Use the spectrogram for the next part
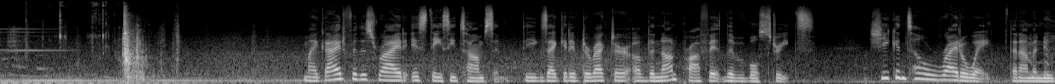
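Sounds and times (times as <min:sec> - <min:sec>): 
bike-share bicycle unlocked from dock in Boston: 0:00.0 - 0:02.9
steady low hum of traffic or idling engines: 0:00.0 - 0:10.5
speech: 0:03.0 - 0:10.5.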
